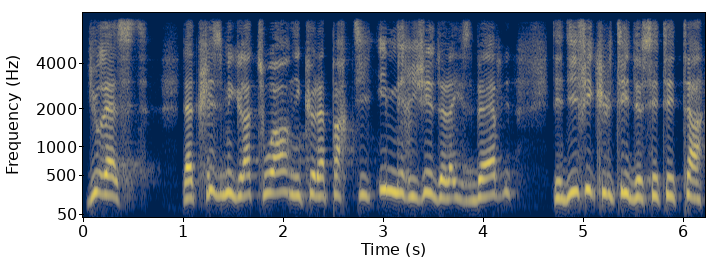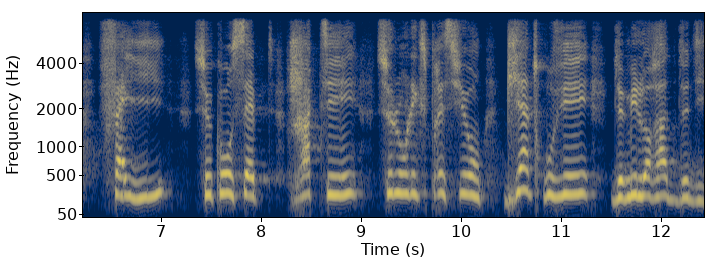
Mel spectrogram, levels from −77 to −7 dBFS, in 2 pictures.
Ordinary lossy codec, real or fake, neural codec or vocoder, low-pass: none; fake; codec, 16 kHz, 0.8 kbps, ZipCodec; 7.2 kHz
